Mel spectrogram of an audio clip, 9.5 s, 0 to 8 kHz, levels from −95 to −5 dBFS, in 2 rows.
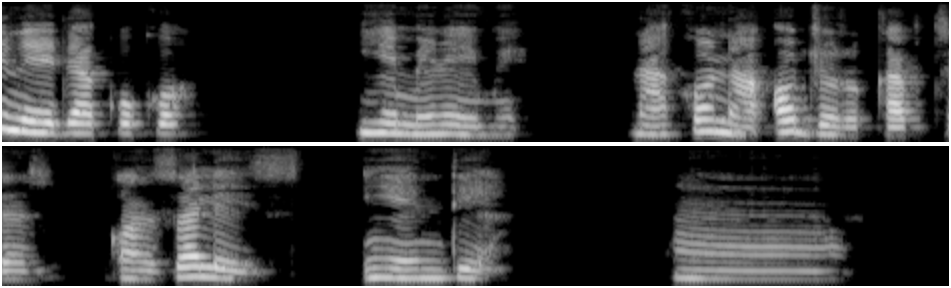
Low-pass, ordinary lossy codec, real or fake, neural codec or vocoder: none; none; real; none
